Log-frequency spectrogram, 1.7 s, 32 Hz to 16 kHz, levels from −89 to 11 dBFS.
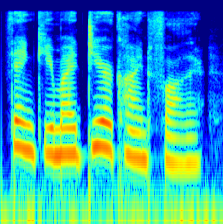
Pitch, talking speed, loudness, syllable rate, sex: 220 Hz, 215 wpm, -17 LUFS, 4.6 syllables/s, female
